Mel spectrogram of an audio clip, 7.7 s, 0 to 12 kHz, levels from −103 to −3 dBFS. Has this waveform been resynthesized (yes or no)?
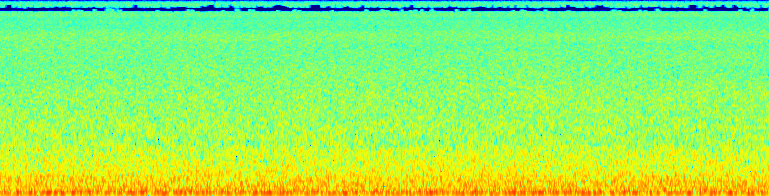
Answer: no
